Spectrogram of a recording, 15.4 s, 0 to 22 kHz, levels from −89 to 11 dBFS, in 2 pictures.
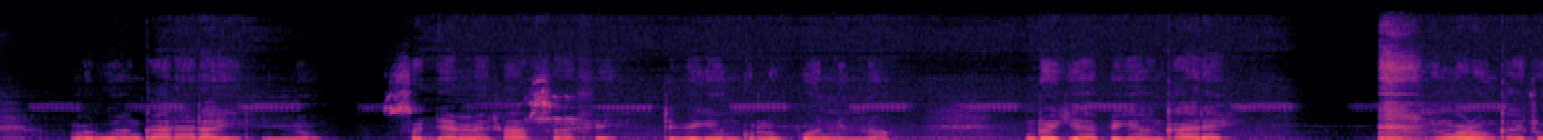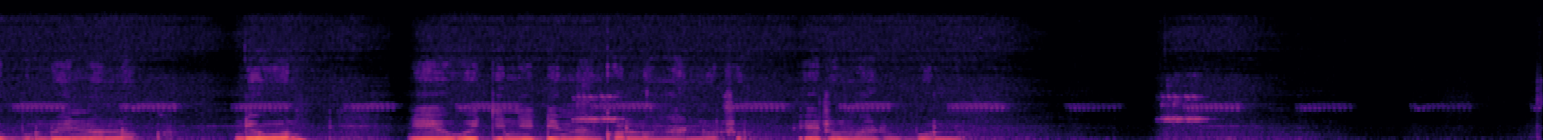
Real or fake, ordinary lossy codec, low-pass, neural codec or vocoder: fake; none; 19.8 kHz; vocoder, 48 kHz, 128 mel bands, Vocos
